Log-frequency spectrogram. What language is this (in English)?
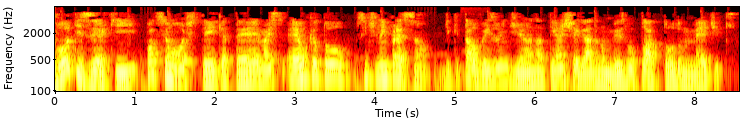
Portuguese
